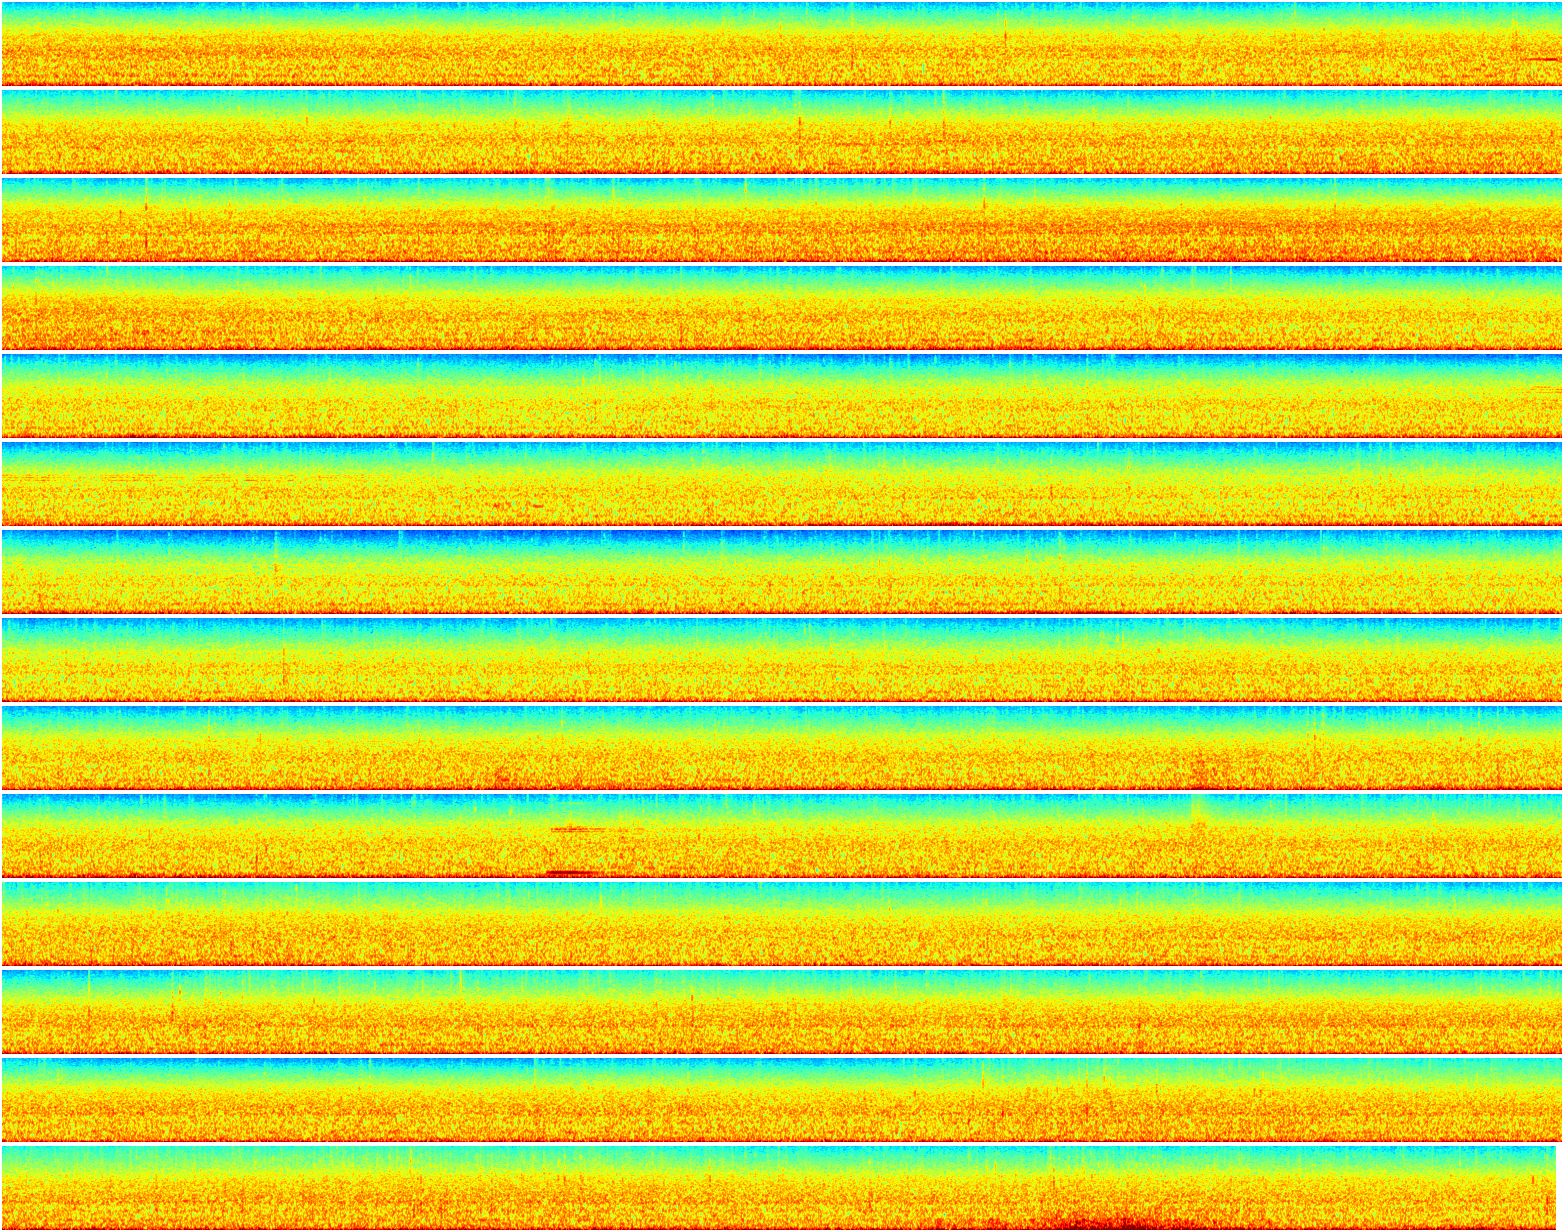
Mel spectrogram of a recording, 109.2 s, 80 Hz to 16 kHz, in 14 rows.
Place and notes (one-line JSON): {"title": "while windows are open, Maribor, Slovenia - autumn windy storm", "date": "2012-10-07 17:47:00", "description": "autumn sonic panorama of floating leaves and passers-by caught in the moment of unexpected haste", "latitude": "46.56", "longitude": "15.65", "altitude": "285", "timezone": "Europe/Ljubljana"}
